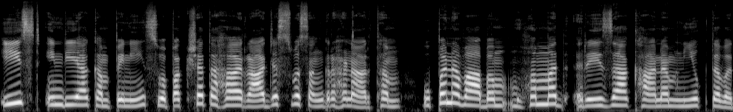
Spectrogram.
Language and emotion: Sanskrit, neutral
